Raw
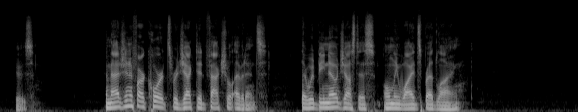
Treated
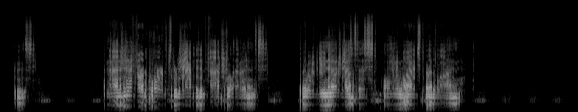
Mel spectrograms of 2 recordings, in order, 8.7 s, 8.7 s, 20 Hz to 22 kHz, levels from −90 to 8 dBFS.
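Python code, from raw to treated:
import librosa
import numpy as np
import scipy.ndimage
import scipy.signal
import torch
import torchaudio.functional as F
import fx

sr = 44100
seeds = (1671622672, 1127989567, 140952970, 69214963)

y = fx.local_reverse(x, sr, ms=42.0)
y = y * np.sin(2.0 * np.pi * 330.0 * np.arange(len(y)) / sr)
y = fx.filter_lfo_highpass(y, sr, shape='sine', hz=2.6, low_hz=350.0, high_hz=2100.0, q=1.3)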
